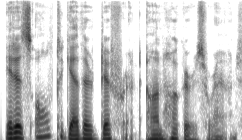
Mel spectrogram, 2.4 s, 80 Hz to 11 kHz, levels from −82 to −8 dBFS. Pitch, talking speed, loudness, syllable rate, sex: 105 Hz, 175 wpm, -23 LUFS, 6.1 syllables/s, male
